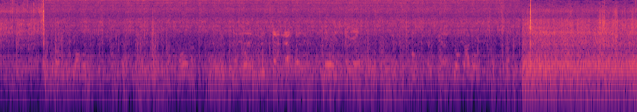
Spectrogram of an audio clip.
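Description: Bicycle tyres hum on a smooth road.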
